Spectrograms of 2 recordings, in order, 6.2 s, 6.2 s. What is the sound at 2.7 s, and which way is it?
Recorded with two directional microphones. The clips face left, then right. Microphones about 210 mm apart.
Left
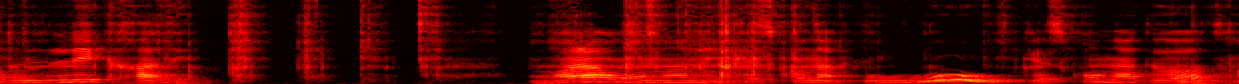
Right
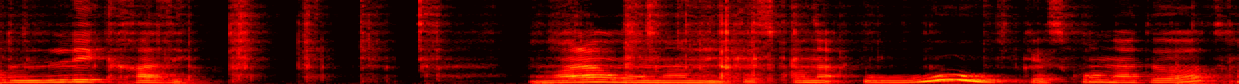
Speech, 35° right (ahead or behind).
